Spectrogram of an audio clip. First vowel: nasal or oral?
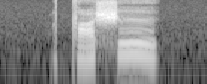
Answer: oral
